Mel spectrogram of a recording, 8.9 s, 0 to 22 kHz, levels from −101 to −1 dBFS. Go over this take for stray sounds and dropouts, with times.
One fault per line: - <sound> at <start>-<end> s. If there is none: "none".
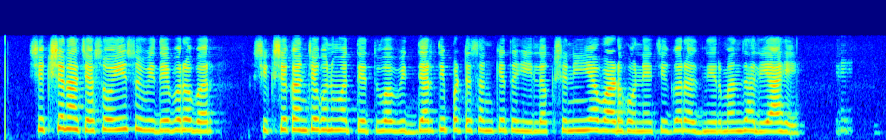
- laugh at 8.4-8.5 s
